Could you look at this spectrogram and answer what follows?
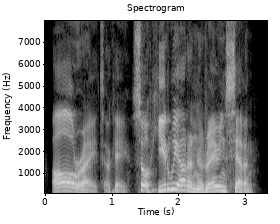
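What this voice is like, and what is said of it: Put-on Scottish accent. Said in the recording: “I'm going to do it with a Scottish accent”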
